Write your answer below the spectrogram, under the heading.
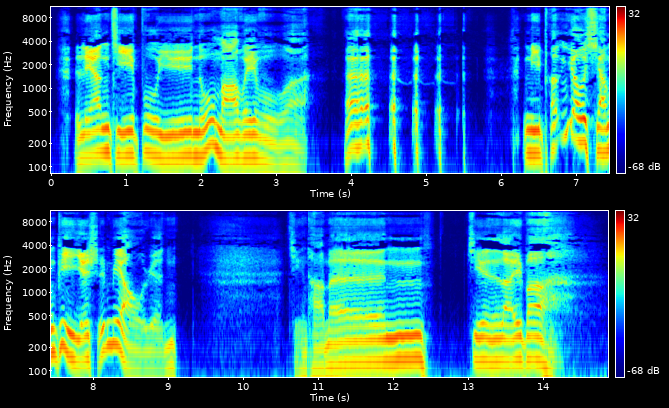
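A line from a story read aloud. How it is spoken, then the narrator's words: Laughing. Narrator (Chinese): 秋瓷王笑着说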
